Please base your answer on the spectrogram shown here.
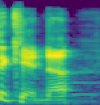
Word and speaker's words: Echidna: No, I know Echidna. I was, like, thinking of how to pronounce her name. It's Echidna.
